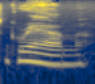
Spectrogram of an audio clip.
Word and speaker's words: Graham: Graham Graham not Graham it's Graham as in graham crackers number seven this is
